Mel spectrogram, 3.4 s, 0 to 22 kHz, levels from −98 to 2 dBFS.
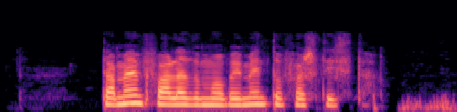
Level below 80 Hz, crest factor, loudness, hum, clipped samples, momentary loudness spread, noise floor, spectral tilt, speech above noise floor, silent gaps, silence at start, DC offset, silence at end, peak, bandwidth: -58 dBFS; 18 dB; -18 LUFS; none; under 0.1%; 13 LU; -71 dBFS; -8.5 dB/octave; 53 dB; none; 0.75 s; under 0.1%; 0.05 s; -2 dBFS; 6 kHz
